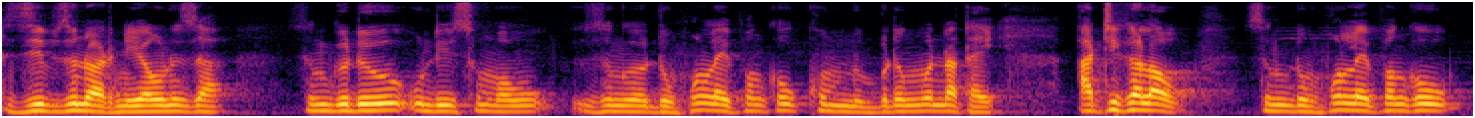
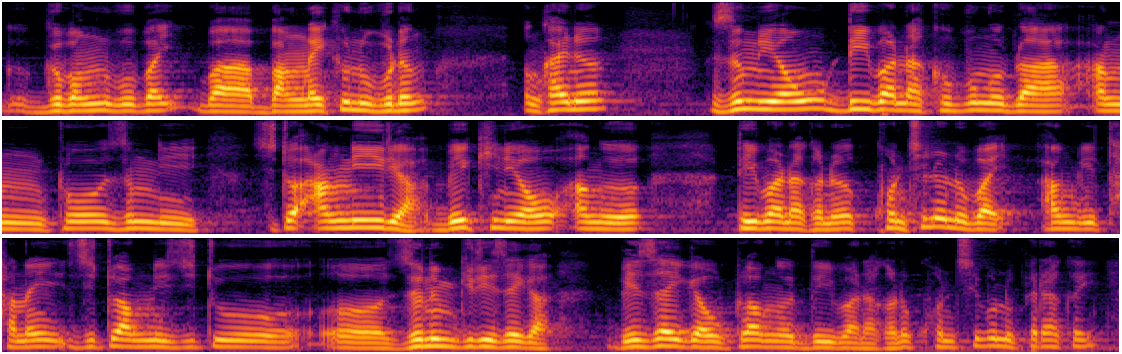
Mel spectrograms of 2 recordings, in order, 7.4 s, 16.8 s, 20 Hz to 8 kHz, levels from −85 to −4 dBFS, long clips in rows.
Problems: constant background noise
